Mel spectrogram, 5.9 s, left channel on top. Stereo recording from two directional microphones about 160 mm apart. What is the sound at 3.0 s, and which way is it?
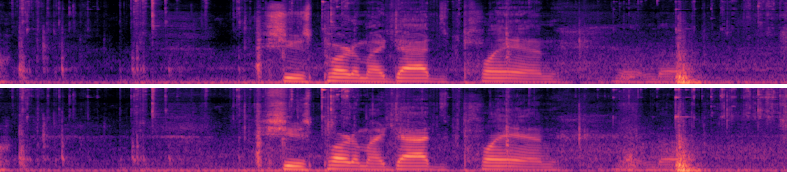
Speech, 20° left (ahead or behind).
